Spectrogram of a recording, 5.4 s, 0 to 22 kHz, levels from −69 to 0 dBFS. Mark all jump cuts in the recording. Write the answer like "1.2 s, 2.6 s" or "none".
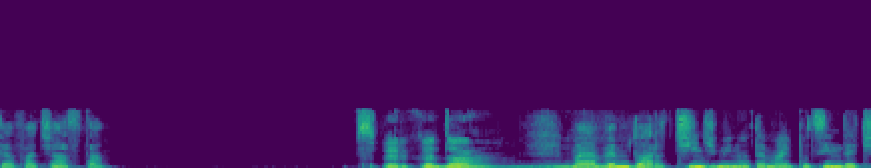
none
